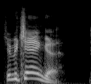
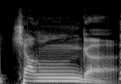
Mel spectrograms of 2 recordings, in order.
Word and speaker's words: chimichanga: Chimichanga. – Say it right. – What? – She's laughing at your pronunciation. – Oh, I'm sorry, chimichanga.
